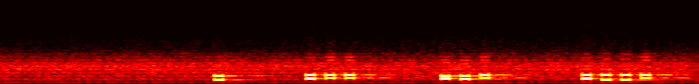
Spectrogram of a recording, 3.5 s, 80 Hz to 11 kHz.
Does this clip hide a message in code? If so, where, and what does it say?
Yes: DTMF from 1.1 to 3.3 s, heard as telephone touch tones, dialled by machine, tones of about 40 ms, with room echo. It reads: 1 800 740 8220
